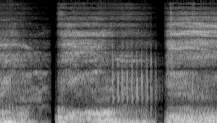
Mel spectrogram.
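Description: Dinosaur-style roar sound effects: a run of loud roars about a second long each, broken by brief silent gaps.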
